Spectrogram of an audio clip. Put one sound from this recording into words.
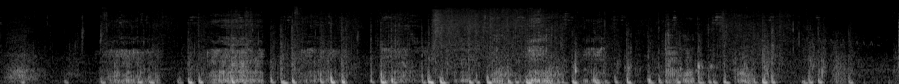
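Hooves thud on the ground as a horse walks and trots.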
